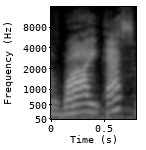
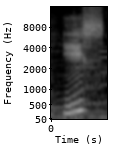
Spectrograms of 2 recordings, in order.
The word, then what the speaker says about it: Ys: We had it during one of the trails streams cuz I I used to always read it as Ys, but it's not. Isn't it east? Okay, ease.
